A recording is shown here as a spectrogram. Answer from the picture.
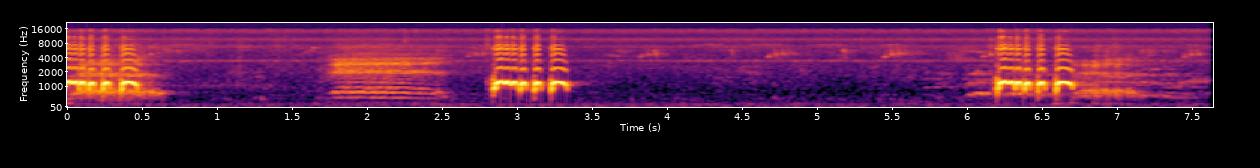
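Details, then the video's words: A loud local zebra dove sings as a lure for other doves. Three bursts of rapid, rounded cooing notes, with a buzzy, nasal call from another bird between the first two bursts and under the last. "Perkutut gacor suara besar bikin ON nyaut buka paruh"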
